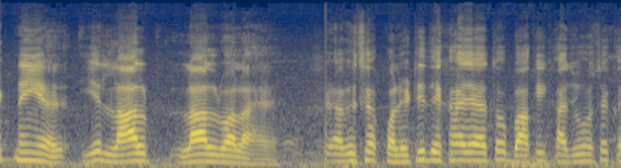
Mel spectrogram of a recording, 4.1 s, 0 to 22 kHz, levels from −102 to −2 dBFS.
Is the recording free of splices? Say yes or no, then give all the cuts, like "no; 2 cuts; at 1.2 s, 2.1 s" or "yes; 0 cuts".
no; 1 cut; at 2.2 s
